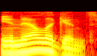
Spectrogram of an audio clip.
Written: inelegant

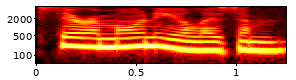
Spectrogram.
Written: ceremonialism

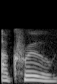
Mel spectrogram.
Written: accrue

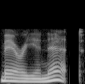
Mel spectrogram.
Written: marionette

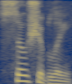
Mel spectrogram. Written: sociably

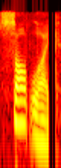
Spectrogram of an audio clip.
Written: saltlike

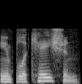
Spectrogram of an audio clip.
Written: implication

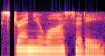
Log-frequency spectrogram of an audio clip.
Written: strenuosity

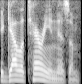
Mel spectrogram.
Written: egalitarianism

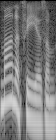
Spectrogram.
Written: monotheism

